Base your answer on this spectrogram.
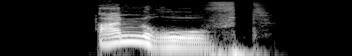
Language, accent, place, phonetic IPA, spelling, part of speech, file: German, Germany, Berlin, [ˈanˌʁuːft], anruft, verb, De-anruft.ogg
- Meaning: inflection of anrufen: 1. third-person singular dependent present 2. second-person plural dependent present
